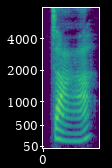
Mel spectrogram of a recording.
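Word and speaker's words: จ๋า: In rising tone, the pitch goes down first and then goes up. Take, for example, the Thai name จ ๋ า You can hear that my pitch went down slightly and then up when pronouncing this word.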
